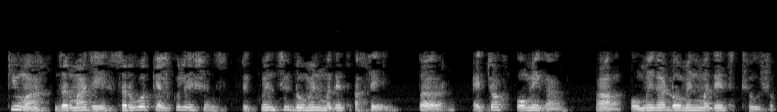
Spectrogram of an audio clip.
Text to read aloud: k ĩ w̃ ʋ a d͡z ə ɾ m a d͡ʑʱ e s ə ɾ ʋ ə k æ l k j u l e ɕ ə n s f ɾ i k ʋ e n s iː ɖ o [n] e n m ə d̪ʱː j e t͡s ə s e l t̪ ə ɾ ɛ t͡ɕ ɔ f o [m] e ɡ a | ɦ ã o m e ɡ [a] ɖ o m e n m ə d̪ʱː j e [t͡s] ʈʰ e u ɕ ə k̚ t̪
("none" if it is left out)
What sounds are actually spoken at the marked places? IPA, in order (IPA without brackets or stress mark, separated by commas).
m, m, a, t͡s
